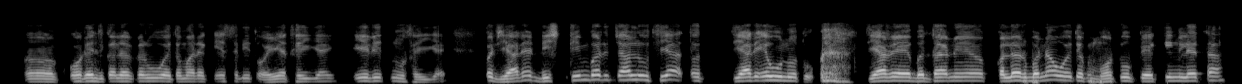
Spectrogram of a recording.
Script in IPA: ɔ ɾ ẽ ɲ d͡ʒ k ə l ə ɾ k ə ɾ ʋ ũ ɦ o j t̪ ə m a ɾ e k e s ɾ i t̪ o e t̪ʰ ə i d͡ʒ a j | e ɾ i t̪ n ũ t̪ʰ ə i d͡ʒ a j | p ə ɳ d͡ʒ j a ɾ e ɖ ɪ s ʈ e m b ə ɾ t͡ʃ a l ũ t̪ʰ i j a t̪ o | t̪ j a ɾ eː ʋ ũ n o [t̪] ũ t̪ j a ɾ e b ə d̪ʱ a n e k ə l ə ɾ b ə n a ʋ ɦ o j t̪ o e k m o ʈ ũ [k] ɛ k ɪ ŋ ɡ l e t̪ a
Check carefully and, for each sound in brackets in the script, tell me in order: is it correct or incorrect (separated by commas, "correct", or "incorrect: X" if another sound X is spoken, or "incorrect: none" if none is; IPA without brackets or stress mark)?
correct, incorrect: p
